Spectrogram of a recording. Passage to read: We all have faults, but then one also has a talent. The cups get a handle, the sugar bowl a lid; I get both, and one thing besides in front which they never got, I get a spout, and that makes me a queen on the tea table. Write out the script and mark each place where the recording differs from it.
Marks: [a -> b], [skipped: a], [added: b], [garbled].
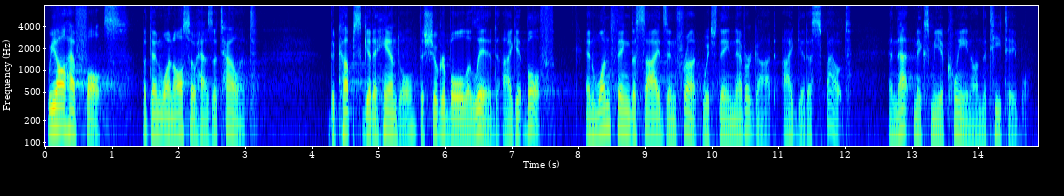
We all have faults, but then one also has a talent. The cups get a handle, the sugar bowl a lid; I get both, and one thing besides in front which they never got, I get a spout, and that makes me a queen on the tea table.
